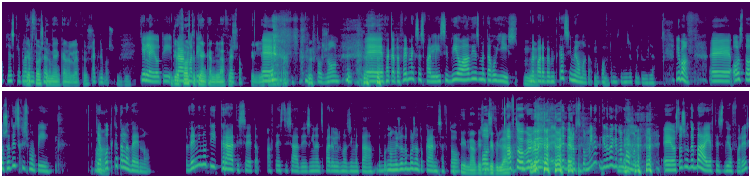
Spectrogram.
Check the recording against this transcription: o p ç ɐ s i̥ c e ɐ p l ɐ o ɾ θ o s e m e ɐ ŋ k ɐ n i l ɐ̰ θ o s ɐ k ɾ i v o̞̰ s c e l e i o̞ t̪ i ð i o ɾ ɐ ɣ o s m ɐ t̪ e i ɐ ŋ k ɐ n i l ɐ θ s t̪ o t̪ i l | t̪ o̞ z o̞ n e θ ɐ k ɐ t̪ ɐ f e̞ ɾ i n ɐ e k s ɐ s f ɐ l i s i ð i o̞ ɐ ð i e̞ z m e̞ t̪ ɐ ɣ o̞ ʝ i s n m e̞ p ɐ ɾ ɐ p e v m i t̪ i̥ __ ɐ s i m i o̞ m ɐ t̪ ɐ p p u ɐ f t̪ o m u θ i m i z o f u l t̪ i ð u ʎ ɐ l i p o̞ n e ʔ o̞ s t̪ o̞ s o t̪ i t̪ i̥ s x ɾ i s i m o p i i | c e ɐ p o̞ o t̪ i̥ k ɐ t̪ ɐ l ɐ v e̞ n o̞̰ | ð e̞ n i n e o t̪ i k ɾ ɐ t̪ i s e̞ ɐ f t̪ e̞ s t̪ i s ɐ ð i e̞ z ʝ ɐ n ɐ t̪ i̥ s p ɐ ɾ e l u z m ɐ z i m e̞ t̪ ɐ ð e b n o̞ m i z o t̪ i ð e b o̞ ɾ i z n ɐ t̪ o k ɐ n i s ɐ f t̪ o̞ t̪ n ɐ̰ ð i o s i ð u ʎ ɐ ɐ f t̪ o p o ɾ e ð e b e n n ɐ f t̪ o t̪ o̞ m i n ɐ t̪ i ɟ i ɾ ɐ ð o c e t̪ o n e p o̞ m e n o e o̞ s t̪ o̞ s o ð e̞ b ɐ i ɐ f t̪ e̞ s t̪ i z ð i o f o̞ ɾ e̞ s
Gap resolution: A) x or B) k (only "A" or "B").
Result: B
